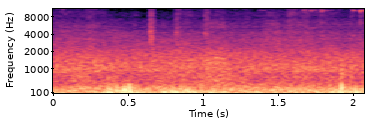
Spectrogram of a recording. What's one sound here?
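Dogs scuffle and play on grass.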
